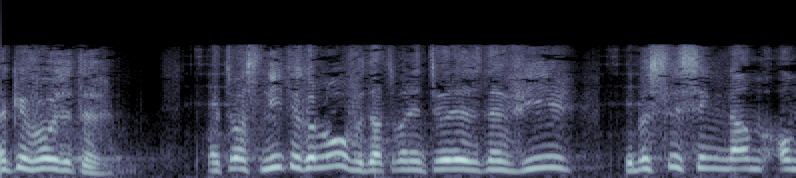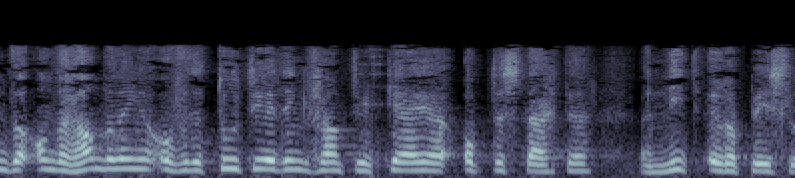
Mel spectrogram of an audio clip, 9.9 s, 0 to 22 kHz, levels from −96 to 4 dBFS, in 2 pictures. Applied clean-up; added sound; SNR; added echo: neural separator model SepFormer DNS4.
